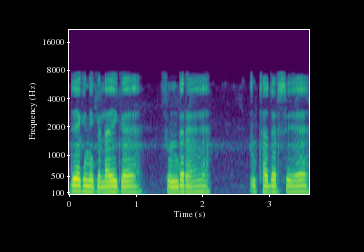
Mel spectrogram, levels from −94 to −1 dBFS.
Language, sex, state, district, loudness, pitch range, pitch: Hindi, male, Rajasthan, Bikaner, -17 LUFS, 125-135 Hz, 130 Hz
